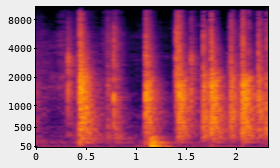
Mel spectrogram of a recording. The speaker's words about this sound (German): Können wir mal kurz äh, Applaus äh, machen?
